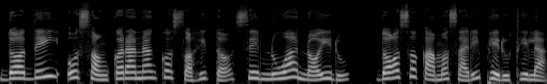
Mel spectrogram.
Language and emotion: Odia, neutral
